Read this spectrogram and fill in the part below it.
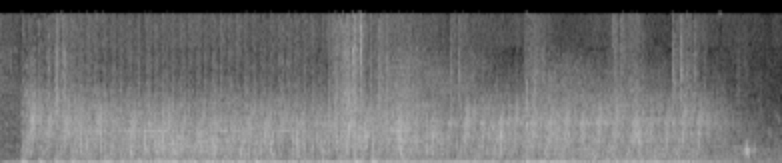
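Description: A sustained, roaring explosion as a station's communications dish is destroyed in the space-combat game Star Wars: Squadrons, loud and dense throughout, with crackling bursts layered over a heavy continuous rumble.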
